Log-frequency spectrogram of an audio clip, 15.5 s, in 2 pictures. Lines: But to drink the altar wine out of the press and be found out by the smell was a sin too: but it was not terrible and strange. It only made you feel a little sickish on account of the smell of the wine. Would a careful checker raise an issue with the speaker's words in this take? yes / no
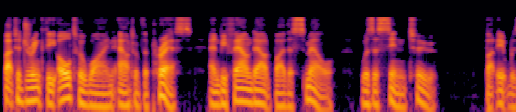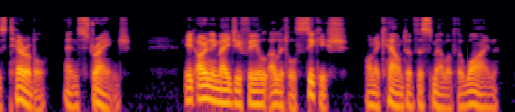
yes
